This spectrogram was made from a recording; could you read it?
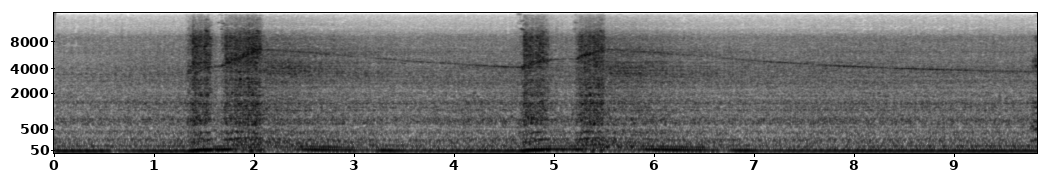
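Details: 1994 Isuzu cab-over diesel truck that sat for 3 years, idling with a steady, even low rumble and short air hisses; the owner thinks added fuel additive helped it run well.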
